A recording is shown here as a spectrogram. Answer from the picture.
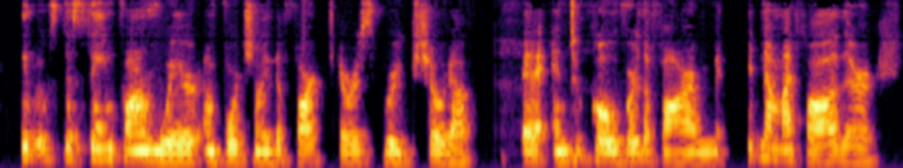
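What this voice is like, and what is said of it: Spanish accent. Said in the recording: “You think I have a Spanish accent.”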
